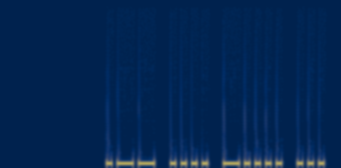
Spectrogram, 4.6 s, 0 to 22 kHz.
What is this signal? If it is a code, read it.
Morse code, heard as a keyed tone, about 17 wpm, 700 Hz. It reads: WH6S
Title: USA Call Signs - 4 Characters - Repeated 2x - 17wpm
